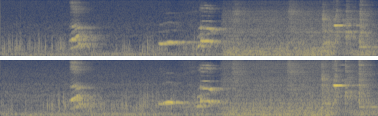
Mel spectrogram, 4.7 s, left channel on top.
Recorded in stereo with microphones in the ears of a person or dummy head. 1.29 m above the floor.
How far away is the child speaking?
About 1.3 m.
